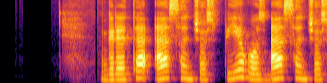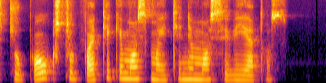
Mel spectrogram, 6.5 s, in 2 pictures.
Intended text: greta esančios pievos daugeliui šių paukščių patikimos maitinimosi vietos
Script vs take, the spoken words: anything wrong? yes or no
yes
